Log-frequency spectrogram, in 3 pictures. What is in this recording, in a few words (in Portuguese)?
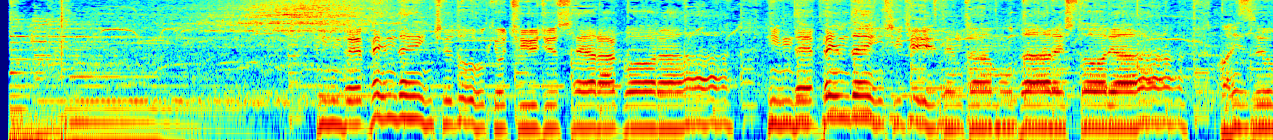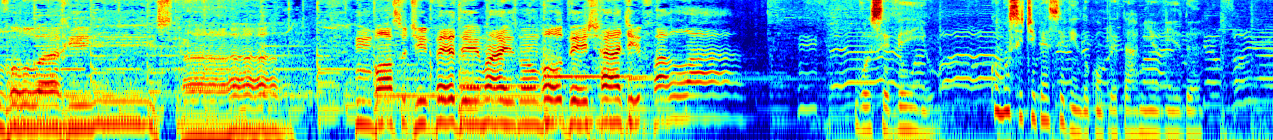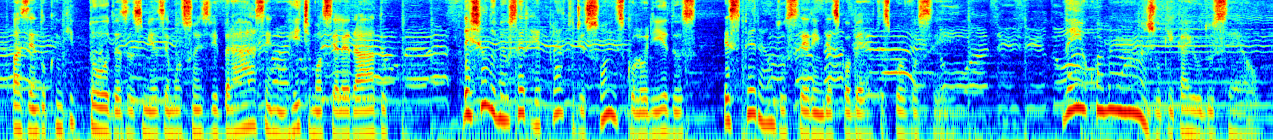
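ROMANTICA SUAVE female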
